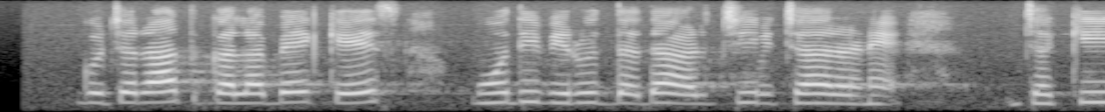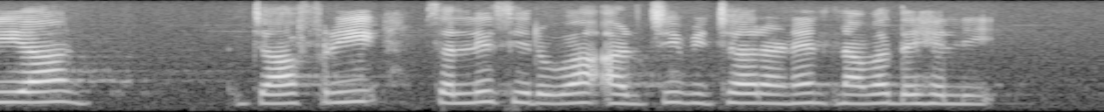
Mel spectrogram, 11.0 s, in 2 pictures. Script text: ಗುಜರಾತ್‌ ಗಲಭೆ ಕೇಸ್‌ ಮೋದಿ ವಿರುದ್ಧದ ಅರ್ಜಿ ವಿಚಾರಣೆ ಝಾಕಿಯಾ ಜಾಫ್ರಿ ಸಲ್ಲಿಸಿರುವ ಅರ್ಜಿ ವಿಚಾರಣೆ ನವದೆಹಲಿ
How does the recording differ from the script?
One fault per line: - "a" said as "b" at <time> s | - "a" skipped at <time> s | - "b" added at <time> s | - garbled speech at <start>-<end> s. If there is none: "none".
none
